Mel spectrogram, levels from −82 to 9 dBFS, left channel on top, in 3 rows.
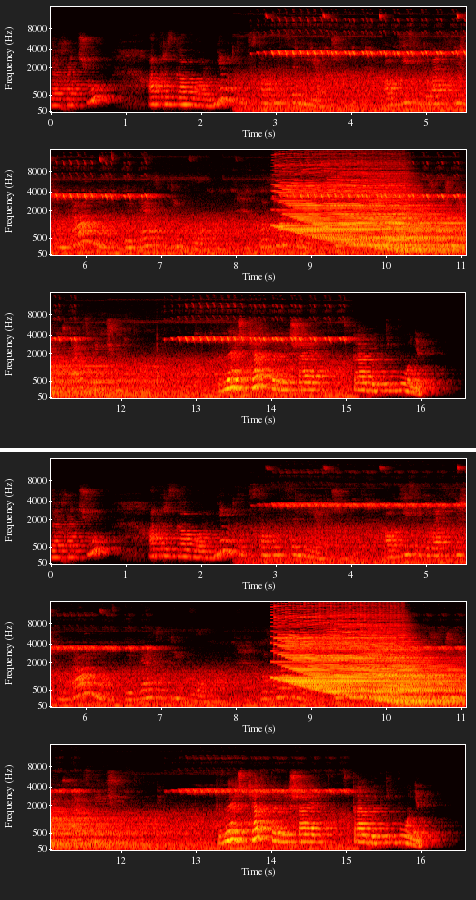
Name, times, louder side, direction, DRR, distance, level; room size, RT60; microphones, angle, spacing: voice 1, 0.0-12.4, equal, 50° left, -4 dB, 1.0 m, -38 dB
sound 1, 2.4-15.1, left 4 dB, 65° left, 0.4 m, -36 dB
sound 2, 8.5-13.1, right 3 dB, 80° right, 0.5 m, -24 dB
voice 2, 13.3-14.6 15.1-16.1, right 1 dB, 20° right, -3 dB, 0.4 m, -27 dB
5.7 x 2.3 x 2.8 m, 1.0 s
head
